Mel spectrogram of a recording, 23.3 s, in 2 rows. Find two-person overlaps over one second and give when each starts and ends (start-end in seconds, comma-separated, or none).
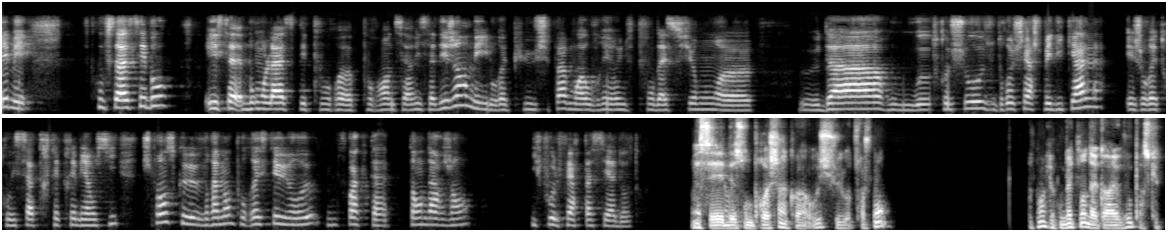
none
